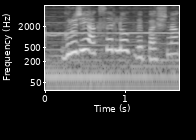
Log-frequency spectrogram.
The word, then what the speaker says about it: विपश्यना: विपासना कहना बिल्कुल गलत है। संस्कृत में समझे तो विपश्यना, पश्यना कहते हैं देखने को, विपश्यना विशेष रूप से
